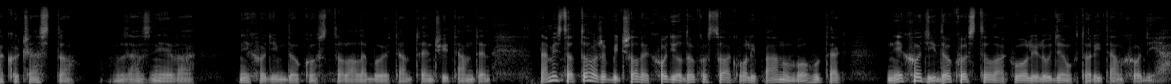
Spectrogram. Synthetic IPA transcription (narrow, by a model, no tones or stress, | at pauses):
akʰɔt͡ʃast̪ɔ | zazɲɪɛʋa | ɲɛxɔɟimd̪ɔkɔst̪ɔlalɛbɔjɛt̪amt̪ʰɛnt͡ʃit̪amt̪ɛnnamɪɛst̪ɔt̪ɔɦɔʒɛbit͡ʃlɔʋɛkxɔɟild̪ɔkɔst̪ɔlakʊɔlipaːnubɔɦut̪aɡ | ɲɛxɔɟiːd̪ɔkɔst̪ɔlakʊɔliʎuɟɔmkt̪ɔɾiːt̪amxɔɟɪa̰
